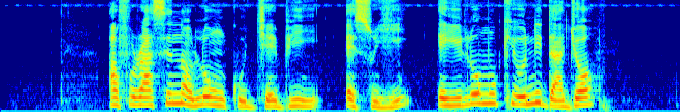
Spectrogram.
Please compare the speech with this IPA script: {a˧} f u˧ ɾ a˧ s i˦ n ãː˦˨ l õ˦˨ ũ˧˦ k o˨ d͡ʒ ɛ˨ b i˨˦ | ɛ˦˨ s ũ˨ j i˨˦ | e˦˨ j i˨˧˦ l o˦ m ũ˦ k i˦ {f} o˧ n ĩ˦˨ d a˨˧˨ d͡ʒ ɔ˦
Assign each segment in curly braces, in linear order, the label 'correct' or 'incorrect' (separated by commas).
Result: correct, incorrect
